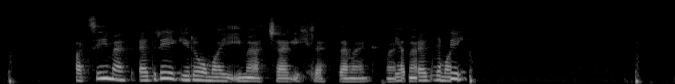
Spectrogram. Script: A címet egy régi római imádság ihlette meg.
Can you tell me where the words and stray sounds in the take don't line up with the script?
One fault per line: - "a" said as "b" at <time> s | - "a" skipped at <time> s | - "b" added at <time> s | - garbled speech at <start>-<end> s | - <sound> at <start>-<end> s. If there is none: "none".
- garbled speech at 3.9-4.7 s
